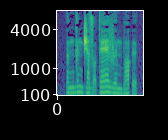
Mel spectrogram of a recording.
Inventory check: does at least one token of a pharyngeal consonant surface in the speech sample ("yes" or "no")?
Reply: no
